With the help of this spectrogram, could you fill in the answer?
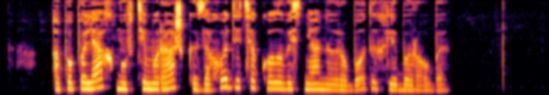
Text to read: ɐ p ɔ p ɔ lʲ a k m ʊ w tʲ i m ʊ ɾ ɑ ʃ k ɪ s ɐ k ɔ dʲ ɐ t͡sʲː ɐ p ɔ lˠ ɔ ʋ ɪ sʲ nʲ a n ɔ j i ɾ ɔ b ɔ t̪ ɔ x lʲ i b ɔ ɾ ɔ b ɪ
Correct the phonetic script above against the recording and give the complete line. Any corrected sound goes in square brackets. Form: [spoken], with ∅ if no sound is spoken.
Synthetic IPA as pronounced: ɐ p ɔ p ɔ lʲ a [x] m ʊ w tʲ i m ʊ ɾ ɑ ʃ k ɪ [z] ɐ [x] ɔ dʲ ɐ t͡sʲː ɐ [k] ɔ lˠ ɔ ʋ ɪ sʲ nʲ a n ɔ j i ɾ ɔ b ɔ t̪ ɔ x lʲ i b ɔ ɾ ɔ b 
